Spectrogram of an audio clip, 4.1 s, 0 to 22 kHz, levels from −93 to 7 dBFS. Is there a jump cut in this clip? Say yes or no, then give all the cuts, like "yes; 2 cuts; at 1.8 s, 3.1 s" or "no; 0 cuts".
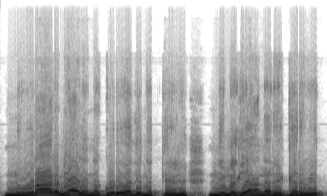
no; 0 cuts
